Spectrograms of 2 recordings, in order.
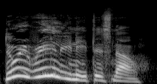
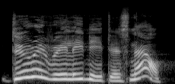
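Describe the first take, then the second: First: The question is said with strong, forceful emphasis. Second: The question is said plainly, without extra emphasis.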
